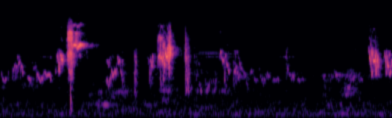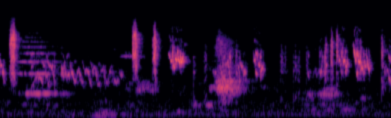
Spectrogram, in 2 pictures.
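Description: A budgerigar chirps and warbles in quick, scratchy bursts of high notes.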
